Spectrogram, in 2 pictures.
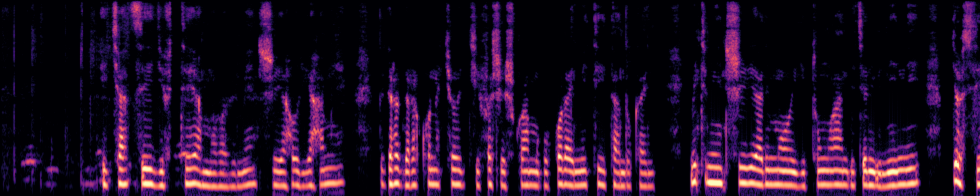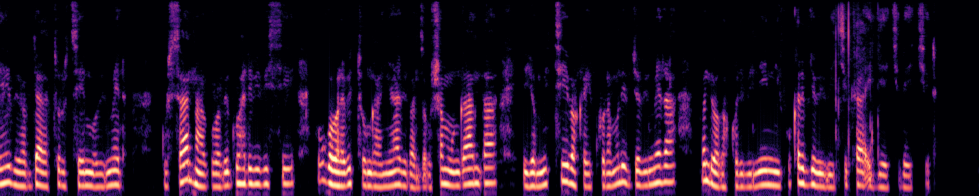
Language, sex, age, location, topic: Kinyarwanda, female, 25-35, Huye, health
